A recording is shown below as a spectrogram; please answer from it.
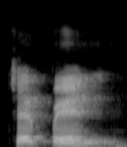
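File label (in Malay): "cerpen", Malay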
